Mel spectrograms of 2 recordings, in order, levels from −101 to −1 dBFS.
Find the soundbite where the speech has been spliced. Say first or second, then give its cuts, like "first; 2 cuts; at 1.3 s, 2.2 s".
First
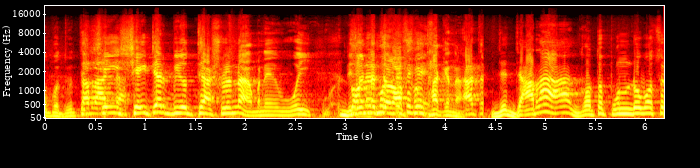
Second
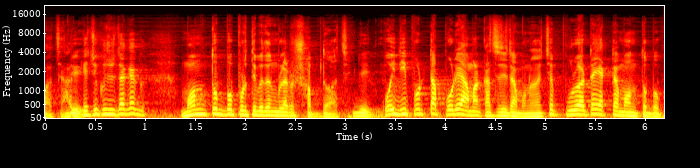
first; 1 cut; at 4.4 s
